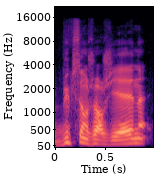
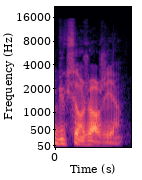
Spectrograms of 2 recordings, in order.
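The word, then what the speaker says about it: Buxangeorgiens: C'est très simple à prononcer. Les Buxan-Georgiennes et les Buxan-Georgiens. Buxan-Georgienne, j'ai bien dit? Absolument. T'as vu, hein?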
